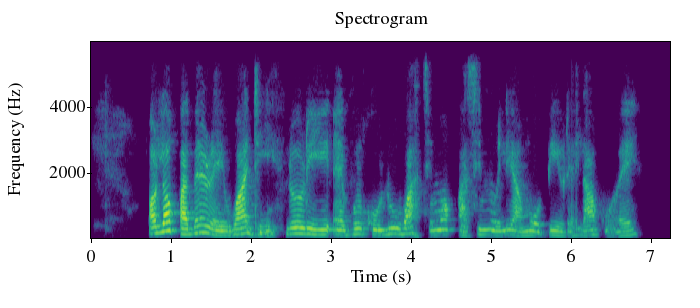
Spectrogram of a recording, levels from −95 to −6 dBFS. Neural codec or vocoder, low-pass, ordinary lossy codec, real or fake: codec, 24 kHz, 0.9 kbps, WavTokenizer, medium speech release version 2; 5.4 kHz; Opus, 64 kbps; fake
